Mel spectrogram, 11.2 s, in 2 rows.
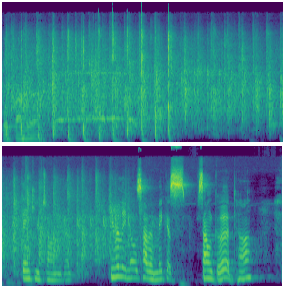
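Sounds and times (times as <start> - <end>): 
speech: 0.0 - 1.0, 6.0 - 7.2, 7.8 - 10.7
audience applauding: 0.0 - 8.8.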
